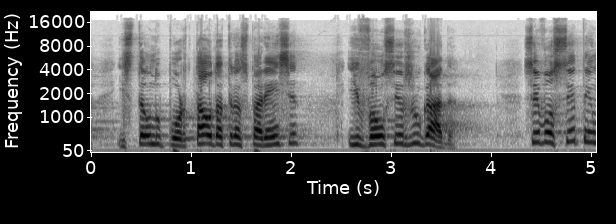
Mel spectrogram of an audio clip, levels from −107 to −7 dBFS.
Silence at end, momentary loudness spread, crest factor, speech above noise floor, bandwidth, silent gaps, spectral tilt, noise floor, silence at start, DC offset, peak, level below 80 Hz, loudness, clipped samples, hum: 0 s; 11 LU; 16 dB; 35 dB; 18 kHz; none; -2.5 dB/octave; -50 dBFS; 0.3 s; under 0.1%; 0 dBFS; -44 dBFS; -15 LUFS; under 0.1%; none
